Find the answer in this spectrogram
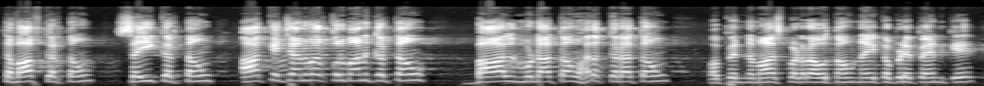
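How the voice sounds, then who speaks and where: A man's voice: extremely high pitch, steady tone, brisk, sharp tone, long reverb tail, exaggerated voice. A man voicing a young drunkard son who confesses how he wronged his mother. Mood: recounting.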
